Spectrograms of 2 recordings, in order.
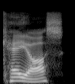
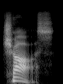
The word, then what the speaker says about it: chaos: It sounds like chaos with a hard K sound, not chas.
